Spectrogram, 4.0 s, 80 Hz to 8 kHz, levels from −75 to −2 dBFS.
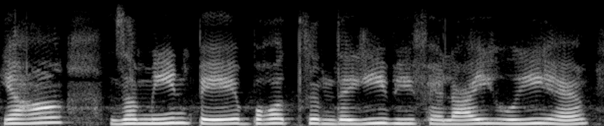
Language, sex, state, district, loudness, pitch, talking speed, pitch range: Hindi, female, Jharkhand, Garhwa, -14 LUFS, 265 Hz, 135 wpm, 250-280 Hz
